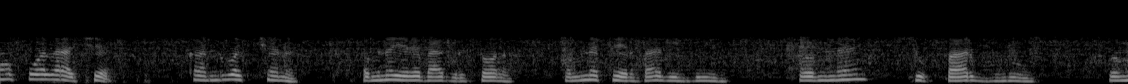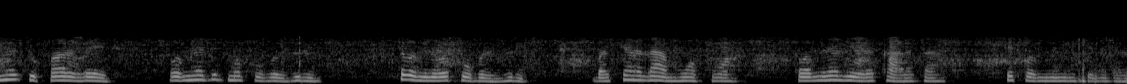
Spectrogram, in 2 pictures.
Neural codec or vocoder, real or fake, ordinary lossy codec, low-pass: vocoder, 22.05 kHz, 80 mel bands, HiFi-GAN; fake; MP3, 32 kbps; 3.6 kHz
